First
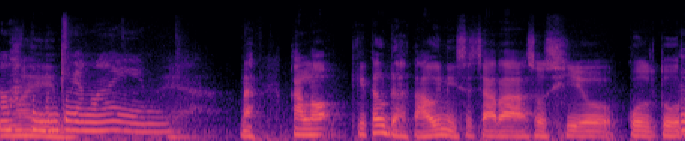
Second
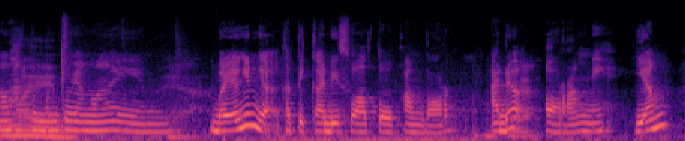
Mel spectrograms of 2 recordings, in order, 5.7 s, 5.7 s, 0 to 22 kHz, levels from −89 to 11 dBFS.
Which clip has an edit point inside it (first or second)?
second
